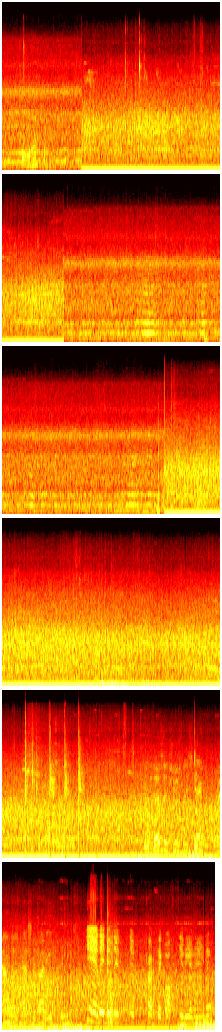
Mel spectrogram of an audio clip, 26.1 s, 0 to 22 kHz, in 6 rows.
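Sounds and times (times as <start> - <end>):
honey bees buzzing: 0.0 - 25.7
deep rumble: 1.6 - 5.6, 12.0 - 26.0.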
